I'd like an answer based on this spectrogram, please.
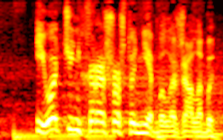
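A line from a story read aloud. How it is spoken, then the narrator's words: Clipped, emphatic. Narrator (Russian): отчеканила Дурцева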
